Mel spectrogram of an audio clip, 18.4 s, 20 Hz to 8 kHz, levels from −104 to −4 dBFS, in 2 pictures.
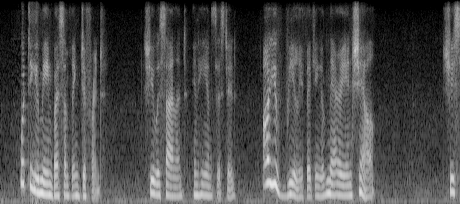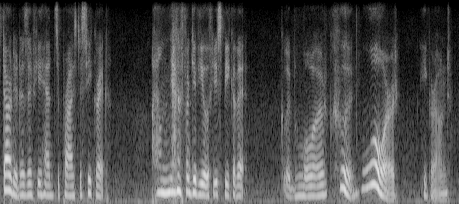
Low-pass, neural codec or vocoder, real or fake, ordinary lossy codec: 7.2 kHz; codec, 24 kHz, 0.9 kbps, WavTokenizer, medium speech release version 2; fake; Opus, 16 kbps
